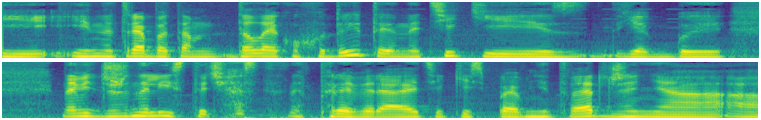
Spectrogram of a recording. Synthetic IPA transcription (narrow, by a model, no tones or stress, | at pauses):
iinɛt̪ɾɛbɐt̪ɑmd̪ɐlˠɛkɔxɔd̪ɪt̪ɪnɛtʲilʲkʲɪjɐɡ̚bɪ | nɑʋʲitʲʒʊrnɐlʲist̪ɪt͡ʃɑst̪ɔ̥nɛpeɾeʋʲiɾʲajʊtʲjɐkʲisʲpɛwnʲit̪ʋɛrd͡ʒenʲːɐ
